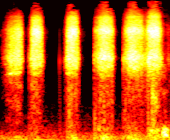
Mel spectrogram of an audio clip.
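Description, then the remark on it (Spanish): A series of about seven short, sharp aerosol spray bursts from a deodorant can, each a bright hiss in a quick, uneven rhythm, with no voices. “Era el desodorante, el spray que echaba el sobaco.”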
